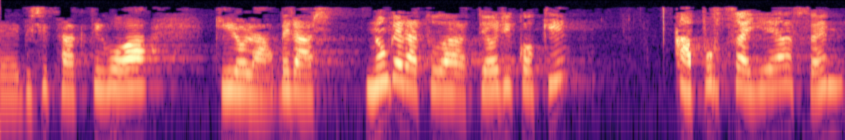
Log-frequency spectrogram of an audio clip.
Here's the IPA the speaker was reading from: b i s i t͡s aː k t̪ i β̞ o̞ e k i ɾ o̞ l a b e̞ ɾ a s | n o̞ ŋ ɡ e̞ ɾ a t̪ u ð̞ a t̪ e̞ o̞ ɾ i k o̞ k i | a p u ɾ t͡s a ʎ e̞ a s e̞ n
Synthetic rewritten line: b i s i t͡s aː k t̪ i β̞ o̞ a k i ɾ o̞ l a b e̞ ɾ a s | n o̞ ŋ ɡ e̞ ɾ a t̪ u ð̞ a t̪ e̞ o̞ ɾ i k o̞ k i | a p u ɾ t͡s a ʎ e̞ a s e̞ n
